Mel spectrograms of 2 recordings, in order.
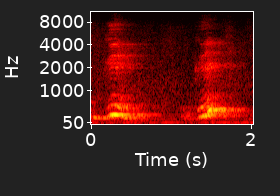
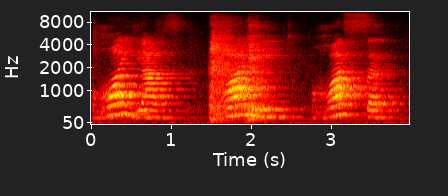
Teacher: А если после Г идет твердый звук, гасар, то и Г будет у нас более произнесенный при помощи маленького язычка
